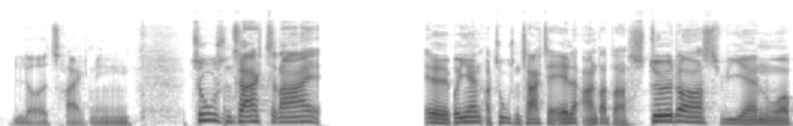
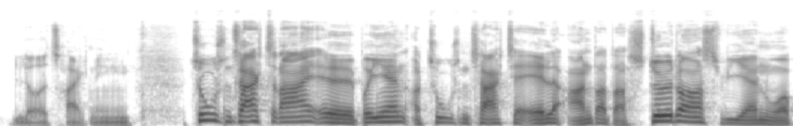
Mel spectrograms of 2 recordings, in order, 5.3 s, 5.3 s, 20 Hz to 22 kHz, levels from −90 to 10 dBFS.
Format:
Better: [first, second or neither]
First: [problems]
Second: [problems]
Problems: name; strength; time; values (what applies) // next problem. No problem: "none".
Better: second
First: audio freezing; at 2 s for 0.5 s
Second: none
